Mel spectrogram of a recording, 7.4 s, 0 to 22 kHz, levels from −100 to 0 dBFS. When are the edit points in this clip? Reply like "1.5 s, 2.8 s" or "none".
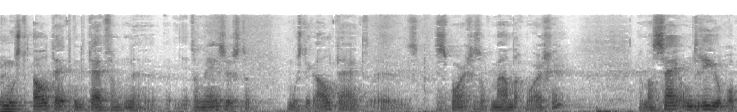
1.9 s, 4.4 s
